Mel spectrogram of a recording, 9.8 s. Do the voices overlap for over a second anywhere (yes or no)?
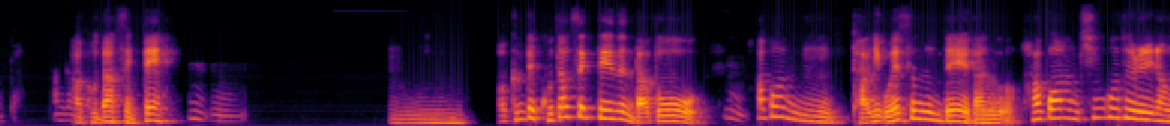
no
